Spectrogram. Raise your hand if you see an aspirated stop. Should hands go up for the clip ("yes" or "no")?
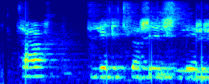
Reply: yes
